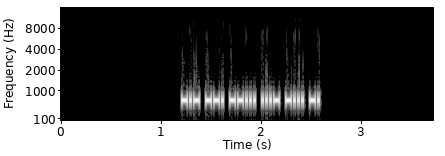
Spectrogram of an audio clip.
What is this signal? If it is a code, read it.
Morse code, heard as a keyed tone, about 60 wpm, 700 Hz. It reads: KG7VBN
